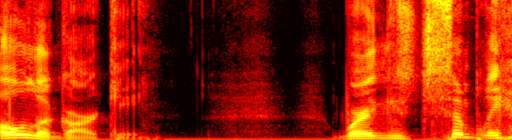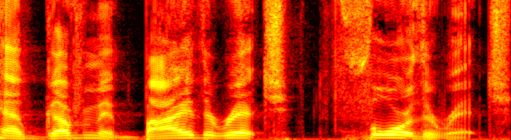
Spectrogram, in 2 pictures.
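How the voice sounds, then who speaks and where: A fairly high-pitched male voice, animated in tone, with vocal fry. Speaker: radio talk host and civil rights attorney. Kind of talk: political commentary monologue. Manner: halting, with restarts and fillers.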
